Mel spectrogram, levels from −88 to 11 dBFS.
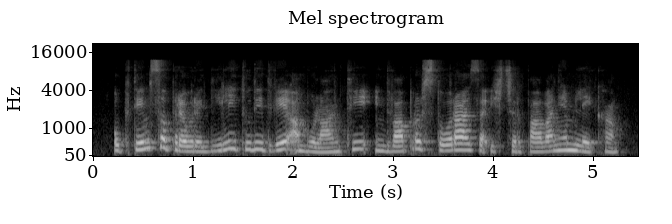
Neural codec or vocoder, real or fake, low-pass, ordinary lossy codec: none; real; 10.8 kHz; Opus, 16 kbps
